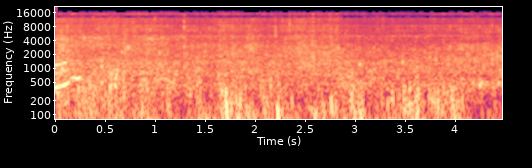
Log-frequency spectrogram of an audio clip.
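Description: Swift river current rushing past a kayak, with wind buffeting the microphone in low gusts. The water runs fast here because of a rocky riverbed beneath.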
